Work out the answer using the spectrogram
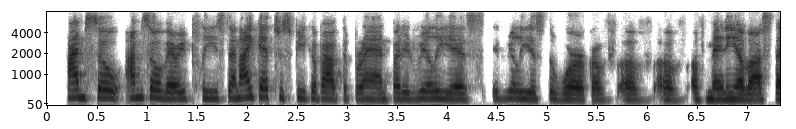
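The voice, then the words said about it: Danish accent. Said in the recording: “You can detect the accent. I am Scandinavian, from Denmark.”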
